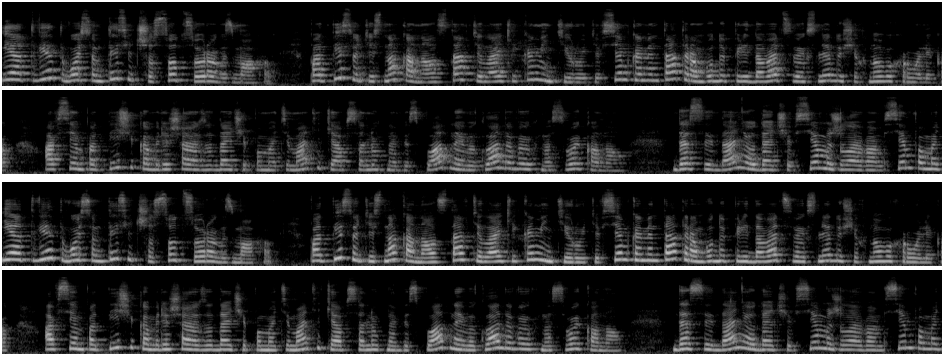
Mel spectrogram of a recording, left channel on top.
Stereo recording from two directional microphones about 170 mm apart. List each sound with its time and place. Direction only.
0.0 s speech: 25° right (ahead or behind)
